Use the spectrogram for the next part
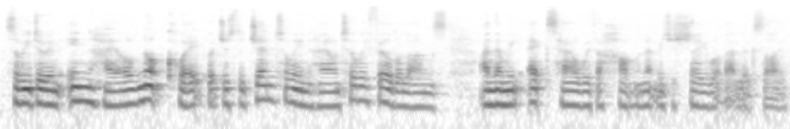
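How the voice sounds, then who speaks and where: A woman teaching guided breathing exercises in a gentle, encouraging, step-by-step way. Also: extremely low pitch, fairly even intonation, a little fast, rough recording.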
